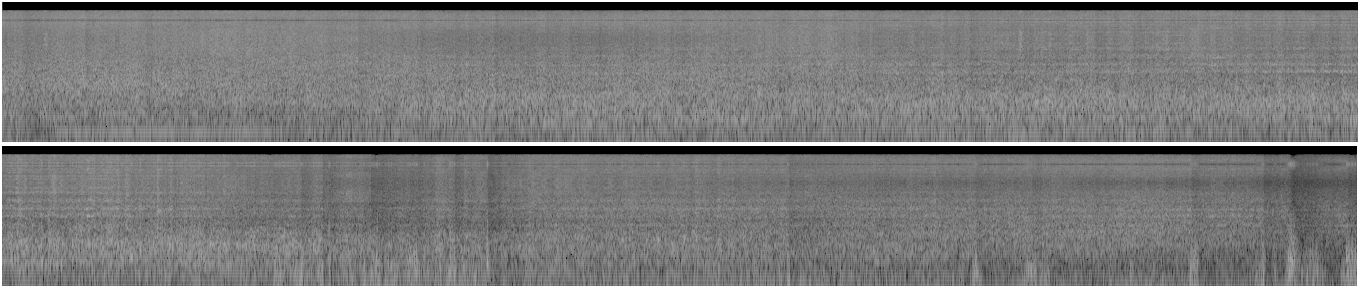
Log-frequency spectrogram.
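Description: MBTA Commuter Rail passenger coaches rolling past close by, a steady rumble of wheels on rail with some clatter. The noise eases off after about sixteen seconds as the train moves on.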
